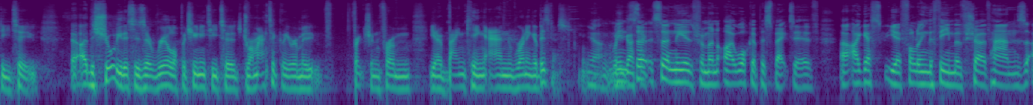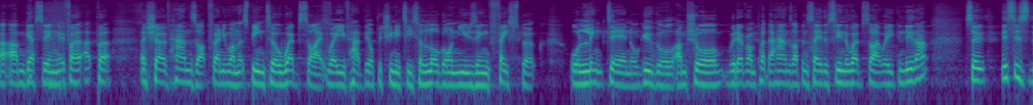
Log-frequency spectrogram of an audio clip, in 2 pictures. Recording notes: Live from Xerocon. This week's special edition of Fintech Insider Insights was recorded live at Xerocon 2017 from London's Excel Centre.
